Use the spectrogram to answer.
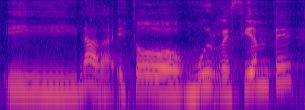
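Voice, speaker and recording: A woman's voice: mid-range voice, slow pace, darkish tone, long reverb tail, slight background noise. A middle-aged Argentine woman teacher talking earnestly in a studio interview, with many fillers. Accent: Argentine Spanish. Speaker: teacher of economics, guest. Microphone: handheld mic.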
